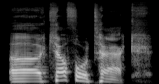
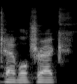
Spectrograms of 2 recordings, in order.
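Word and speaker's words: Kvelertak: I've heard people call it Keveltrek. That's not even close to how that's spelled. I believe it's pronounced Keveltrek. That's so weird. But I've never heard them, so. Well, okay. They're from Norway, so I might have pronounced it wrong, too, because I pronounced it like a German.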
